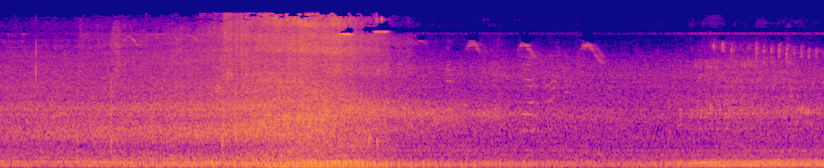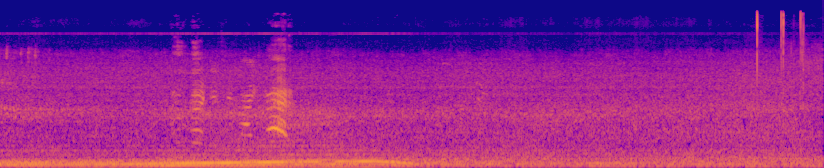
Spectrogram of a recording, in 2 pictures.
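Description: Motor vehicles in a parking lot: one passes by, loudest about four seconds in, then an engine's pitch rises and falls for several seconds as a vehicle pulls away and moves off.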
